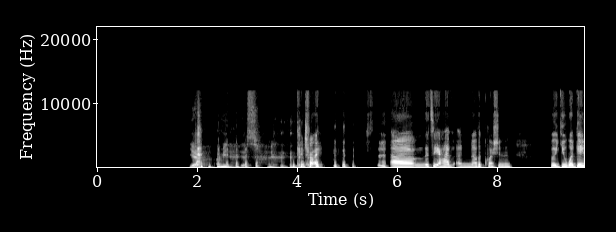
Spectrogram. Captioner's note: laughs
